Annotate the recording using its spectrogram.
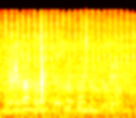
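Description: A faint voice murmuring briefly, over steady outdoor background noise.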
